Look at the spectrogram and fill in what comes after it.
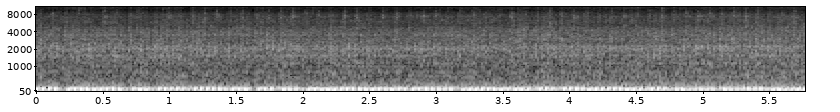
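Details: Honda CB400T Dream twin, just serviced with oil and filter change, idling with two center vacuum gauges fitted: low, lumpy idle with an uneven, loping beat and no steady rhythm; carburettors badly out of sync.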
